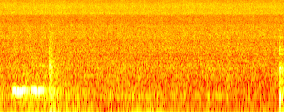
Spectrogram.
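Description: Potato chips shallow-frying in oil in a frying pan on a gas hob: a steady sizzle. A brief low tone just after the start, a click about a second in and another click near the end.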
